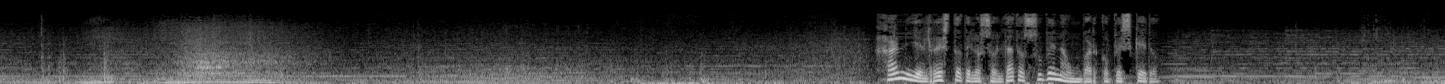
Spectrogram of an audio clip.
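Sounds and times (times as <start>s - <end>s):
jeep engine pulling away: 0.0s - 8.7s
speech: 8.8s - 11.7s.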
